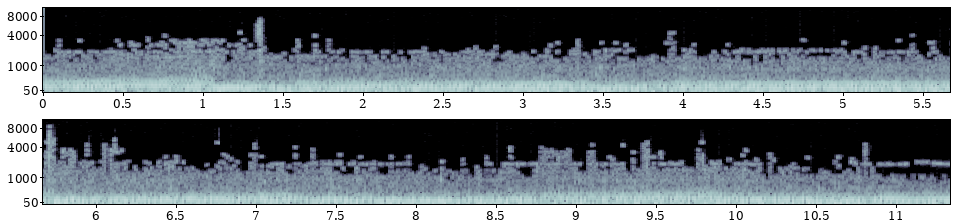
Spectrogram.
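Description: Car engine heard from inside the cabin while driving, its pitch rising over the first second, then dropping and settling into a steady run, with a few more changes in engine speed later.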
